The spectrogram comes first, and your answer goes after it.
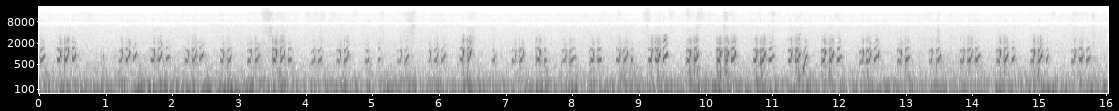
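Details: Pet guinea pig making a long steady run of short, clipped squeaks, roughly one each second, over a constant low hum.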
